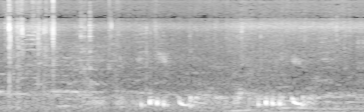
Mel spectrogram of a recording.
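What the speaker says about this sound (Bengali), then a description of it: "এরপরে এক সেট পায়রা দেখুন আপনারা" High-flying tournament pigeons coo softly in a few short bursts, close by, with faint chirps and light background noise between the calls and no speech.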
